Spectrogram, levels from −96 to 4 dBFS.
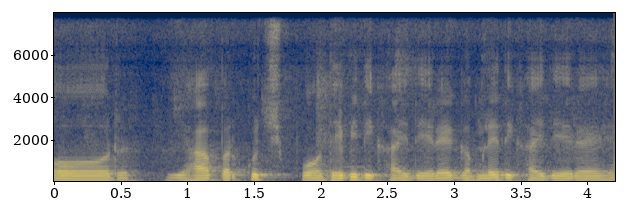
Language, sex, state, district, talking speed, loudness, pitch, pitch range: Hindi, male, Bihar, Gaya, 215 wpm, -19 LUFS, 110 Hz, 105-115 Hz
